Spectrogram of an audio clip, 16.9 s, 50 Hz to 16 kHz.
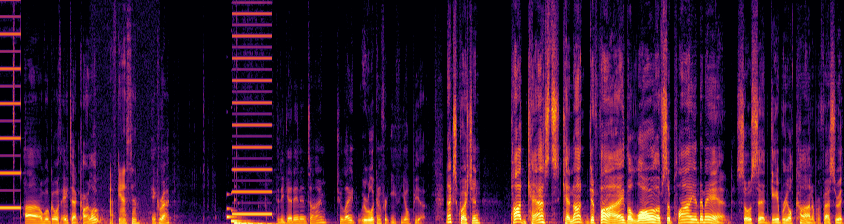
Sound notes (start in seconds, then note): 4.5 bell chimes, time expires; 4.6 buzzer sound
